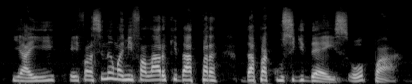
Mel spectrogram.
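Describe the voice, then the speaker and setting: With a coastal Santa Catarina accent, a man speaks at a high pitch and moderate pace, his intonation lively and the sound dry and close with no echo. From Santa Catarina coast, southern Brazil. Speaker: agribusiness solar sales speaker. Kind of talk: conference talk. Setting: stage at industry event. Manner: casual, conversational.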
